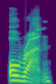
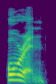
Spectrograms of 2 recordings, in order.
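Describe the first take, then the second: First: "Oran" with a full AH in the second syllable; mispronounced name. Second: "Oren" as OR-un, second syllable reduced; corrected pronunciation. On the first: Host attempting the author's character name, mispronounced as oh-RAHN. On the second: Host copying the author's correction of the name, said OR-un. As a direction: repeat "Oren" carefully as OR-un. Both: Real, not acted. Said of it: "I never pronounce anything ever correctly".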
